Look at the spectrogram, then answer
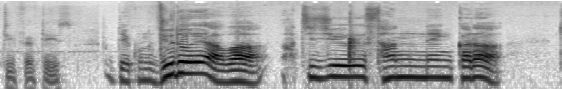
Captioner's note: speaking in foreign language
